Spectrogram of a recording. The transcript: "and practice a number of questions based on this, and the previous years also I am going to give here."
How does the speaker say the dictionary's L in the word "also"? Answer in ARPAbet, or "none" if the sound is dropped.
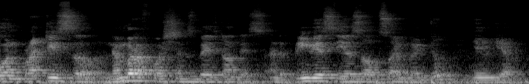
L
